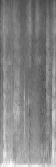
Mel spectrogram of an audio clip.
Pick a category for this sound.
Sound effects > Other mechanisms, engines, machines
